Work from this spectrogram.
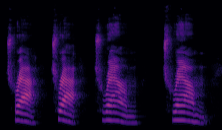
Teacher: when the T appears before an R it actually sounds like a CH sound as in chicken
